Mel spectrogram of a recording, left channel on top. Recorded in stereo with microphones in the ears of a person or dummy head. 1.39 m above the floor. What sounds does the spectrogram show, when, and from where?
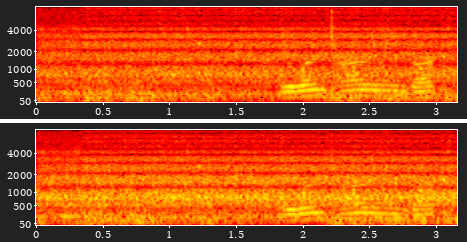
0.0 s running water: 20° right (ahead or behind)
1.8 s a man speaking: 75° left (ahead or behind)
